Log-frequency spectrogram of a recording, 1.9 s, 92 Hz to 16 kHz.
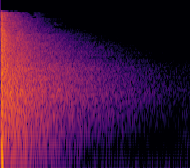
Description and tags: Heathers Gunshot Effect2
A gunshot sound effect recorded for a high school production of the musical Heathers. It was recorded on a Zoom H1 and was made by a theatrical cap gun. I recorded it at a distance of about 5 feet and then again at a distance of about 40 feet from the audience and allowed the sound to reverberate both times. Then I duplicated both and mixed in both original sounds on top of each other, plus each sound pitched down 1 octave and the 40-feet away recording at 2 octaves down, plus the closer recording pitched one octave up. We then added and adjusted reverb in Audacity and adjusted the sync of all the clips to be aligned, and adjusted the mix to make it sound as real as possible.
Gun, Gunfire, 38, Pistol, Gun-shot, Revolver, Special, Rifle, Cap, Gunshot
